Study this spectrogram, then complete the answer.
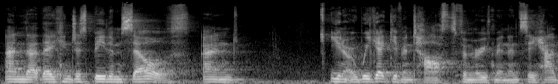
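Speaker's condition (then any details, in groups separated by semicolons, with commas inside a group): No condition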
